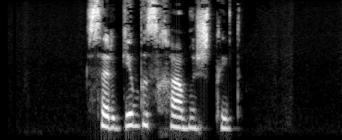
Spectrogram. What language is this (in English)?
Abkhazian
